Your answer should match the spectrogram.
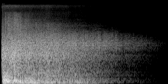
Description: explode

